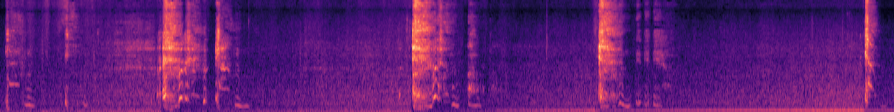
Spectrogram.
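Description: Four separate sharp coughs spread over about thirteen seconds, with a low steady hum of room or engine noise behind them.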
